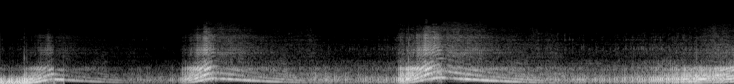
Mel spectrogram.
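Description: Yamaha FZS1000's inline-four engine revving through a Lextek SP8C aftermarket silencer: three sharp blips, each rising quickly and falling back toward idle. Near the end a slower climb rises to a held higher rev.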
